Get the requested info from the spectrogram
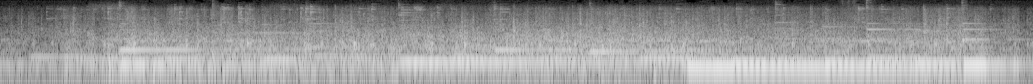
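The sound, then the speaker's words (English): Horse hooves clip-clop steadily as a horse-drawn carriage travels through a snowstorm in the evening, a continuous rhythmic clatter set against low sustained musical tones, with no talking. “Crows fly above a horse-drawn carriage that's travelling through a snowstorm in the evening light.”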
